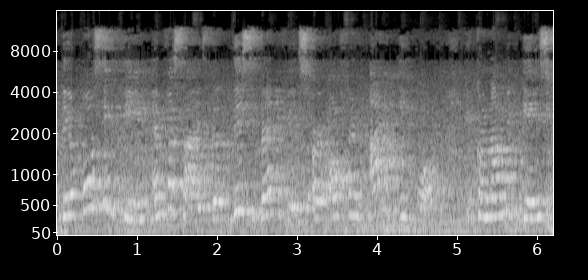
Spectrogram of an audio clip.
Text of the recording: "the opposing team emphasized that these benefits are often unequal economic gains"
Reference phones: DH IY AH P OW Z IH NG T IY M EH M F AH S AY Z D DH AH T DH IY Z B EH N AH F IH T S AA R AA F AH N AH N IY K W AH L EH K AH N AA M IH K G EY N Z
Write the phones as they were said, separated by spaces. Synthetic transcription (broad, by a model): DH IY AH P OW S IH NG T IY M EH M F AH S AY S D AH T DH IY S B EH N AH F IH T S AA R AA F AH N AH N IY K W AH L EH K AH N AA M IH K G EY N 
